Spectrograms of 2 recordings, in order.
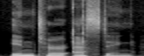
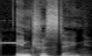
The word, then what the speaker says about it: interesting: Slow version, four syllables, interesting. Fast version, almost three, interesting.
